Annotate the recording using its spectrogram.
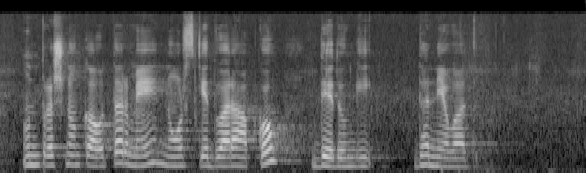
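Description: A young woman speaks clearly into a clip-on microphone, close by.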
